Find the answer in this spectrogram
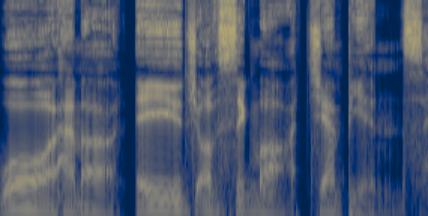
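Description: Using a put-on character voice, a man talks very slowly at a fairly low pitch. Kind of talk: trailer-style announcement. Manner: nerdy, dorky, dramatic announcer-style delivery.

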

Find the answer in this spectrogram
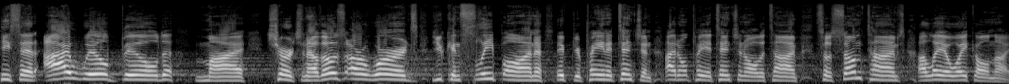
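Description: An American accent with ordinary pitch variation. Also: man, high pitch for a man, moderate pace. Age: 50s. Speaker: pastor. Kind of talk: sermon. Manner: animated.

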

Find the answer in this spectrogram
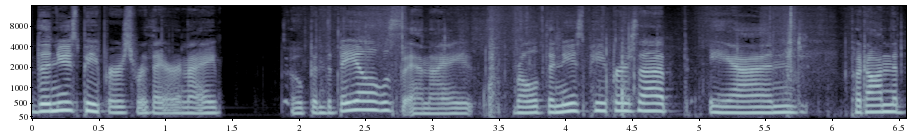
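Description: A woman speaks in a plain, everyday voice at medium pitch, keeping a moderate pace and ordinary pitch variation. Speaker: storyteller. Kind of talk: personal story.

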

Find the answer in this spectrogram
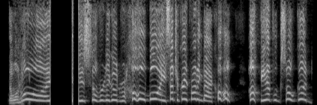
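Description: A squeaky, put-on character voice at an extremely high pitch and moderate pace. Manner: cartoonish.

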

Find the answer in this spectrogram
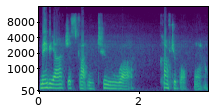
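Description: A woman with an American accent speaks in a very deep, low voice. Her pace is fairly slow. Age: 60s. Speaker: retired Spanish teacher. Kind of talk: interview. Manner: halting.

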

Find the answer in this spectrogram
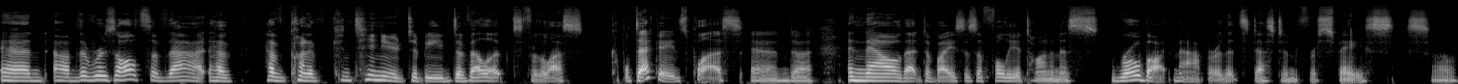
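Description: A woman with a Canadian accent at a fairly slow pace, in a dry, close sound with no echo and a very clean recording with a silent background. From Canada. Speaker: cave diver and underwater explorer. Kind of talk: interview conversation.

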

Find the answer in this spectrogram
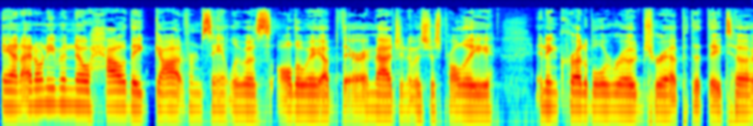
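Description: A woman talks at a fairly low pitch and a moderate pace in a monotone, flat intonation. The recording is very clean with a silent background and a dry, close sound with no echo. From Alaska (Bird Creek). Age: 30s. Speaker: food business owner. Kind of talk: casual chat.

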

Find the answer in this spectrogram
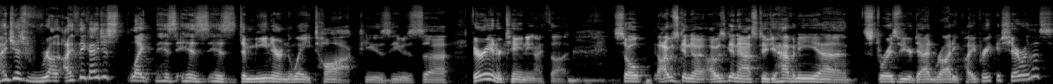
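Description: A man speaks very fast at a medium pitch, his bright, sharp tone riding lively intonation on a very clean recording with a silent background. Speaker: podcast co-host. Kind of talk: casual chat.

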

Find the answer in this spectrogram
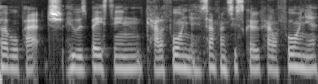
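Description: With an English accent, a woman speaks at a very fast pace in a flat monotone and a fairly low pitch, in a very clean recording with a silent background. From England. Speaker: former pro triathlete and content strategist. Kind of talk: casual interview.

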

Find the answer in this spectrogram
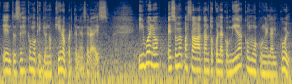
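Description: A woman's medium-pitched voice with a Venezuelan accent, very fast, with very wide pitch swings. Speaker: fitness trainer and influencer. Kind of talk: casual interview chat.

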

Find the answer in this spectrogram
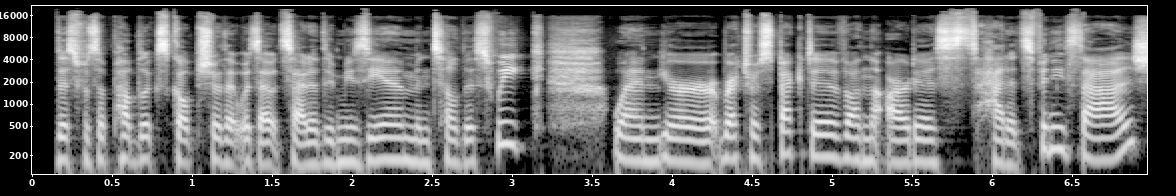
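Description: Using an unremarkable speaking voice, a woman talks fairly quickly at a fairly low pitch, with ordinary pitch variation and very even loudness, on a very clean, dry, close recording with no echo and a silent background. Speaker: podcast host. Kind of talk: interview.

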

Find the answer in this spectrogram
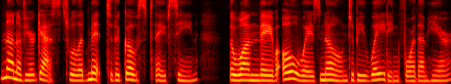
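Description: A woman with a medium pitch speaks at a fairly slow pace with fairly even intonation, in an ordinary speaking voice. The recording is very clean, with a silent background. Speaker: audiobook narrator. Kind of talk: second-person ghost story narration, read aloud like a creeping bedtime tale. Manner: hushed, measured and suspenseful, letting each ominous detail linger; slow, deliberate pacing with dry, teasing menace.

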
